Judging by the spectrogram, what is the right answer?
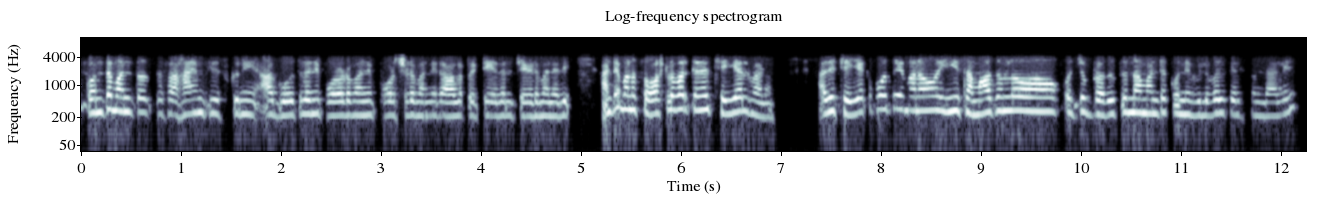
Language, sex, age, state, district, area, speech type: Telugu, female, 45-60, Andhra Pradesh, Eluru, rural, conversation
